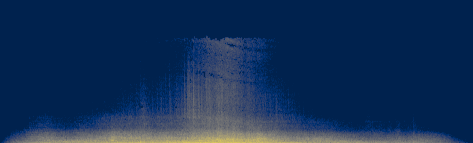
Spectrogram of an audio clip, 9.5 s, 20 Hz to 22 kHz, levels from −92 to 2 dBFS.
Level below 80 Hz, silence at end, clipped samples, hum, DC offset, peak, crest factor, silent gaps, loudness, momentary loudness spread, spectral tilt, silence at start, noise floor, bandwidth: -24 dBFS; 1.15 s; under 0.1%; none; under 0.1%; -4 dBFS; 18 dB; none; -21 LUFS; 21 LU; -9.5 dB/octave; 0.45 s; -63 dBFS; 5.4 kHz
